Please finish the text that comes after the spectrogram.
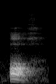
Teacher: our mouth is open, our tongue is back, and our lips are rounded when we make the sound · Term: open back-rounded vowel sound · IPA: /ɒ/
